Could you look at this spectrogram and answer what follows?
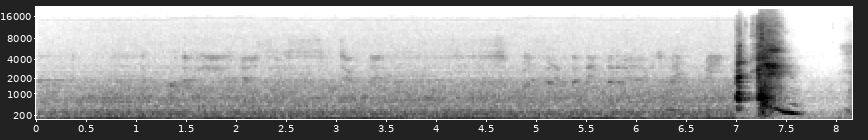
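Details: Induced sneeze: one sharp, explosive sneeze after a quiet stretch of steady room hum.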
